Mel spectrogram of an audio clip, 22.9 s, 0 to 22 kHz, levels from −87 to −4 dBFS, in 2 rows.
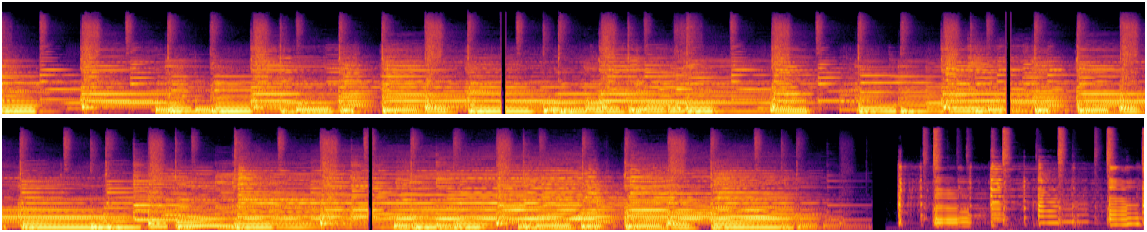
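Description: The audio was delivered in chunks of about 5 s, and silence was left between consecutive chunks at each join, as a player that starts each piece late or codec padding would leave. This gap between chunks opens four times, each lasting 50 ms: 4.99–5.04 s, 10.04–10.09 s, 15.09–15.14 s and 20.14–20.19 s. Nothing is lost from the audio itself, but every 5 s it stops dead and resumes, producing short, hard-edged holes at a steady rhythm.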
